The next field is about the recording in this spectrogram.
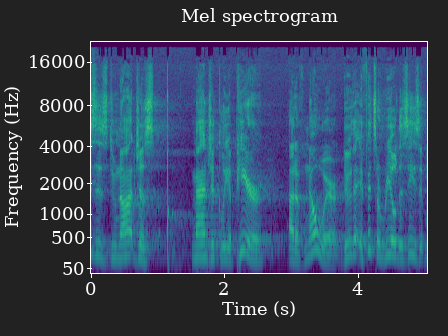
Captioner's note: pop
